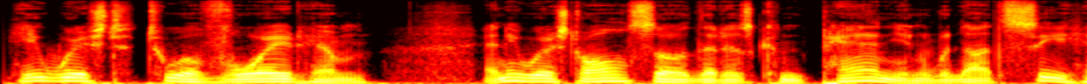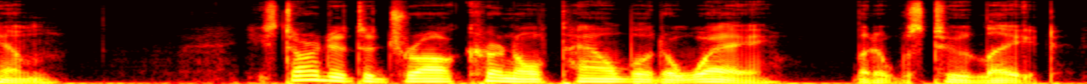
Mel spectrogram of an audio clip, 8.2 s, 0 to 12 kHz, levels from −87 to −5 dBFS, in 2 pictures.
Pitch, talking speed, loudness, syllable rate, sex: 100 Hz, 205 wpm, -16 LUFS, 5.5 syllables/s, male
